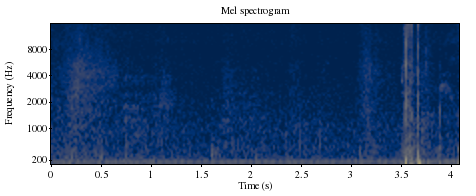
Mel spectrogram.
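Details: A quiet indoor room with a steady low hum, broken near the end by two sharp knocks.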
